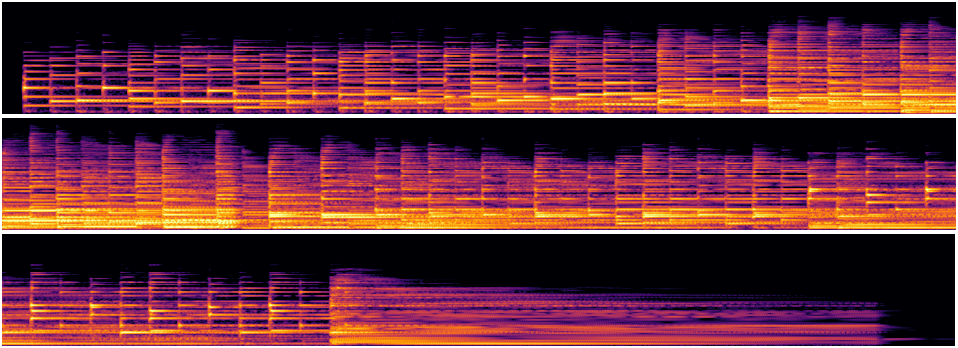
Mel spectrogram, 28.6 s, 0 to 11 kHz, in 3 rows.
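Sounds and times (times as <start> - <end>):
Imperial Grand piano with envelope filter: 0.2 - 28.6.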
